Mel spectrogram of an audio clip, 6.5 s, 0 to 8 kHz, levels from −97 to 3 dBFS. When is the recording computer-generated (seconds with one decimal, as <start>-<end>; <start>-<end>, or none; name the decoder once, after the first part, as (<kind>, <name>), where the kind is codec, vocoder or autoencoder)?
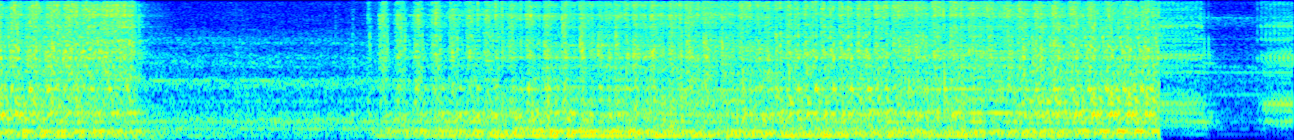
2.5-3.9 (codec, SNAC); 4.5-5.1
